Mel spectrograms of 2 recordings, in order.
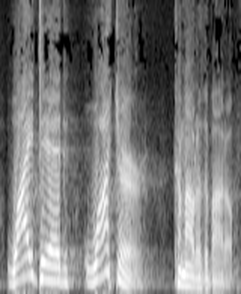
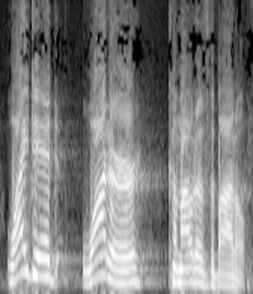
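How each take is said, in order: First: The word water is strongly stressed. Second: The word water carries no special stress.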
